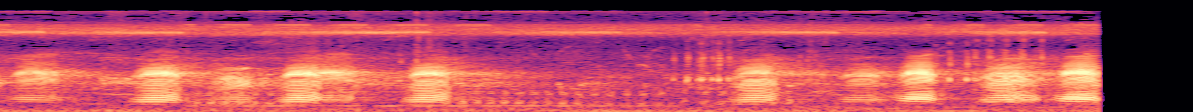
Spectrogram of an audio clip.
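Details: Indian bullfrogs, hundreds gathered in front of a house, out for mating; loud nasal croaks repeated roughly every half second to second, several frogs overlapping, with a steady high hiss in the background.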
